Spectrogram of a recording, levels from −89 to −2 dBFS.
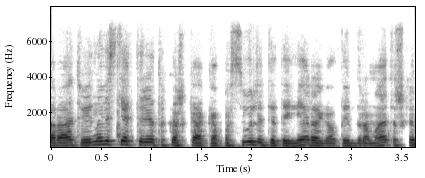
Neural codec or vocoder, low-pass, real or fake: none; 7.2 kHz; real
